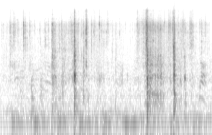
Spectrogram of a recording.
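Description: Rattan swords striking wooden shields and armour in SCA armoured sparring: a quick run of sharp knocks, the loudest about three seconds in.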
